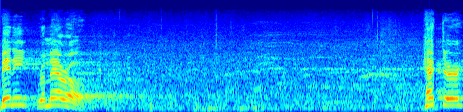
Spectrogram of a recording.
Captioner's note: cheers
